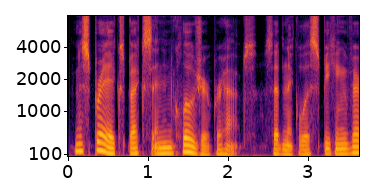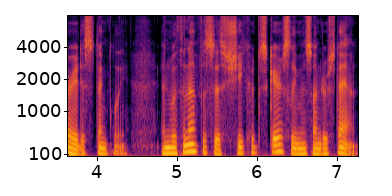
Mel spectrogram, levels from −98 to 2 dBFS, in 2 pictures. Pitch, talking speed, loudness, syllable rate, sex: 115 Hz, 155 wpm, -19 LUFS, 5.6 syllables/s, male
